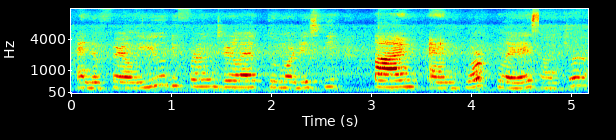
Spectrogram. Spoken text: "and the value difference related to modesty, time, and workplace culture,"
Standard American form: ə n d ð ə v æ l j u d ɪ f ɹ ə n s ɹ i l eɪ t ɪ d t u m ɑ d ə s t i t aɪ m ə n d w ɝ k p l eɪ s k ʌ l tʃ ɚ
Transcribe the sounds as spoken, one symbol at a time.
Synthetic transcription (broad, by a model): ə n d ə f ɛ l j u d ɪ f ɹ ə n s ɹ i l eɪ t t u m ɑ d ə s t i t aɪ m ə n d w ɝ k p l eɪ s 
